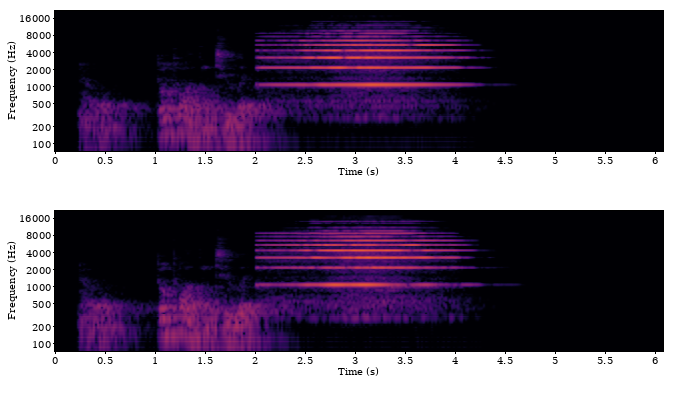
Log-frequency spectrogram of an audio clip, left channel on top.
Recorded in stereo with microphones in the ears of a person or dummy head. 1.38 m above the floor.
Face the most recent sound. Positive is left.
turn(degrees=-75)  # may be behind; listen again after turning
